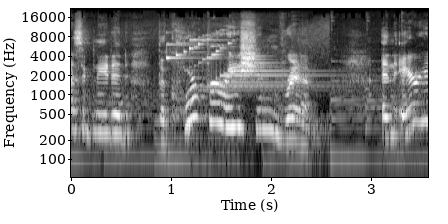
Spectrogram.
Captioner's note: magic chime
